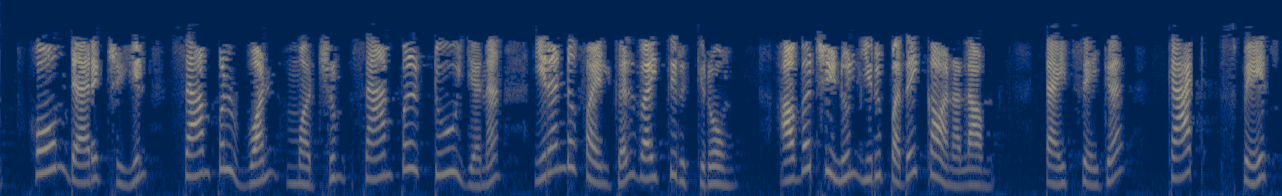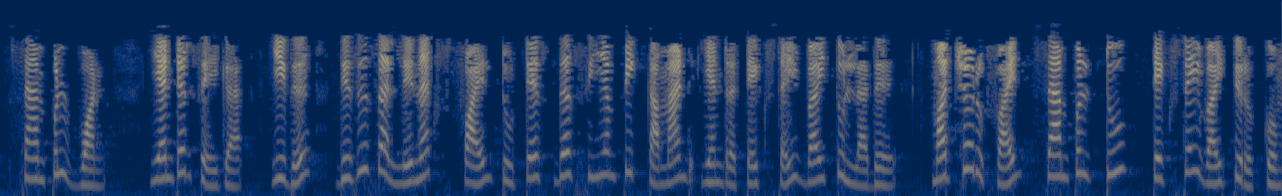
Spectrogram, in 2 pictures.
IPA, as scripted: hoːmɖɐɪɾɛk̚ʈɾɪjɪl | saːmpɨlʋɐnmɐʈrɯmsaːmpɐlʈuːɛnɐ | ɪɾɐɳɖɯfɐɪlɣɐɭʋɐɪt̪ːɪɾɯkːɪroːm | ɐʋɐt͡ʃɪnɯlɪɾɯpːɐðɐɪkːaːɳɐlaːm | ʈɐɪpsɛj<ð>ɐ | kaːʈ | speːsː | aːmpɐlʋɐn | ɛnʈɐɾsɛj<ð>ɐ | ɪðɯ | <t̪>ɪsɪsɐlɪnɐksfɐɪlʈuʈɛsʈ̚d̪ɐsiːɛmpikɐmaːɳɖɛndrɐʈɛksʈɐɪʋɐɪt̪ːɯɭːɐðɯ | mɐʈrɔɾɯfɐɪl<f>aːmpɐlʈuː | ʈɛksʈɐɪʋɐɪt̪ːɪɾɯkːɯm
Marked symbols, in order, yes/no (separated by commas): no, no, no, no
